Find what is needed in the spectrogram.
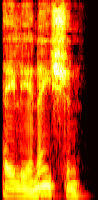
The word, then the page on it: alienation: British English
